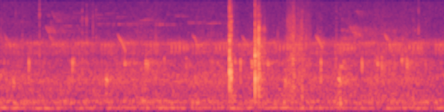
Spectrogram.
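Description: Two sharp clicks in quick succession a little past two seconds in, from gear being handled at a backpack, over a steady high insect buzz and scattered short bird chirps.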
